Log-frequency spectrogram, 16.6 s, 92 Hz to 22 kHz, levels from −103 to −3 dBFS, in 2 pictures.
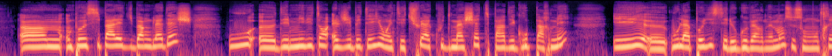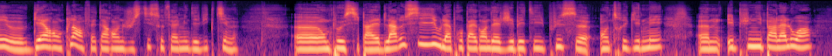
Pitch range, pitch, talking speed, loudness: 200-245 Hz, 220 Hz, 240 wpm, -20 LUFS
